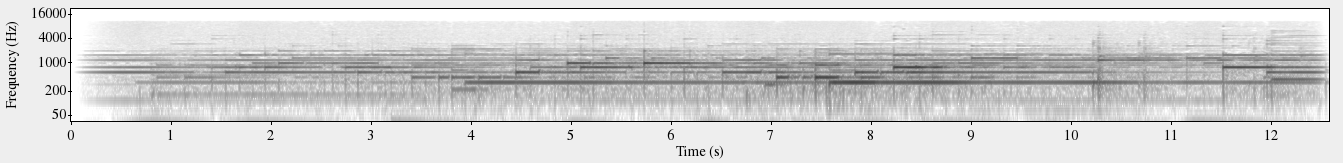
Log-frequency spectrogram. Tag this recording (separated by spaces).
electric harmonics guitar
